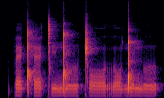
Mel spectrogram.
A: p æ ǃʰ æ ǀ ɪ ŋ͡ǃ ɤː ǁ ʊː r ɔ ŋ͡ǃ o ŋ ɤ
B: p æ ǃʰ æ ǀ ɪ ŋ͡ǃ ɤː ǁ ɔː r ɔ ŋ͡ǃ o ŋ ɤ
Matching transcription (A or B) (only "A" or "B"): B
